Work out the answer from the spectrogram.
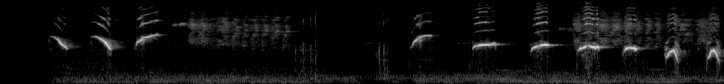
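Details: Greater green leafbird performing ngentrok song with isian to rouse other leafbirds. Three rising and falling whistles, a stretch of soft chatter, then a fast run of level and sharply falling whistles.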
